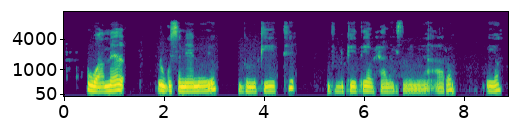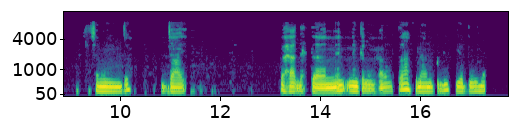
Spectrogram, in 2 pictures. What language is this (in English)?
Somali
